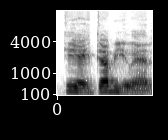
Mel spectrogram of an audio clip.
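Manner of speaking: ordinary talk, nothing marked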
